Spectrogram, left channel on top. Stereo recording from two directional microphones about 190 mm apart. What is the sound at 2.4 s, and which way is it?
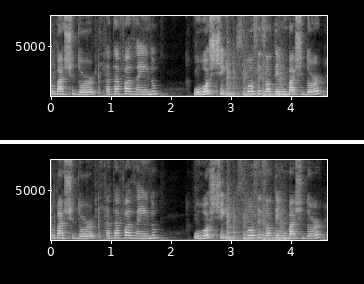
Speech, 45° left (ahead or behind).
